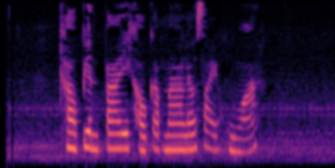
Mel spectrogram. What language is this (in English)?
Thai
